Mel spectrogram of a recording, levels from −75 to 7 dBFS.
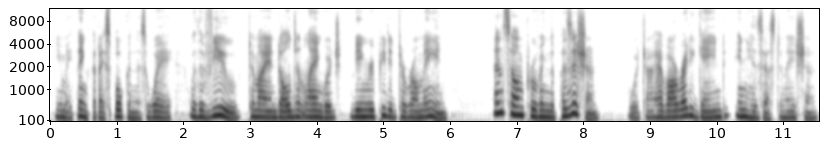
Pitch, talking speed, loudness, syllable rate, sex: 190 Hz, 170 wpm, -17 LUFS, 5.2 syllables/s, female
